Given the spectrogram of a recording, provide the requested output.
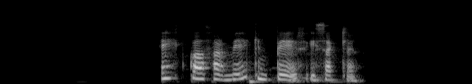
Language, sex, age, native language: Icelandic, female, 30-39, Icelandic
